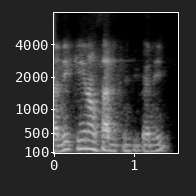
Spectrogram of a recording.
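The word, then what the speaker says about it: אני: Quem não sabe o que significa ani? Ani é eu, tá bem? Ani. Assim nós pronunciamos.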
